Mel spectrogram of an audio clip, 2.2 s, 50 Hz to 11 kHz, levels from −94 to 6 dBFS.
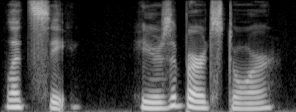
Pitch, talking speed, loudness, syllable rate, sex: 190 Hz, 135 wpm, -18 LUFS, 4.9 syllables/s, female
